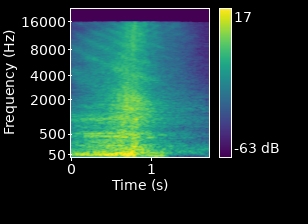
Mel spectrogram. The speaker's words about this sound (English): Okay, whooshy paper-sounding thing. That one sounds fluttery, so flutter whoosh.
